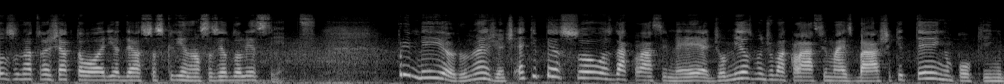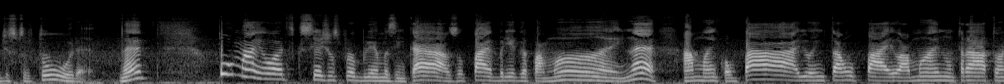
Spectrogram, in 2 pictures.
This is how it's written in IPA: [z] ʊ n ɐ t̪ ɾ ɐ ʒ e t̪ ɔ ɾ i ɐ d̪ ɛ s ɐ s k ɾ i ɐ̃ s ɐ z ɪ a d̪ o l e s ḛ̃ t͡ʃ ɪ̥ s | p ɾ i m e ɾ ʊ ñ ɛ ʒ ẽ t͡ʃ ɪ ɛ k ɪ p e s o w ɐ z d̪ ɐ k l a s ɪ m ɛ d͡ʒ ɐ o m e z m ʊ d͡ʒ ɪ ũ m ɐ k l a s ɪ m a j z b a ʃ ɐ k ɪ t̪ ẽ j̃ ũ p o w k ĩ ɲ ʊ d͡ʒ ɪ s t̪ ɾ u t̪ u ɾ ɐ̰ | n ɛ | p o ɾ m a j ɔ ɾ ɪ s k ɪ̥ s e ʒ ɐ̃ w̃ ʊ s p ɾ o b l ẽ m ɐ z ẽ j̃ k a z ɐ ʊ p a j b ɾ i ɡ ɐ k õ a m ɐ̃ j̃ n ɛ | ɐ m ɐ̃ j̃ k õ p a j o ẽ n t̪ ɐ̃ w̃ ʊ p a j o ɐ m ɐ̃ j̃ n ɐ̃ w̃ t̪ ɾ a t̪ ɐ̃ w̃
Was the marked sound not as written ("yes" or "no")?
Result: no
